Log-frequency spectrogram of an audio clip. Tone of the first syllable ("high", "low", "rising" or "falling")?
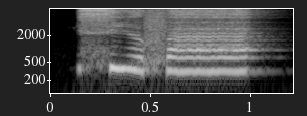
falling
